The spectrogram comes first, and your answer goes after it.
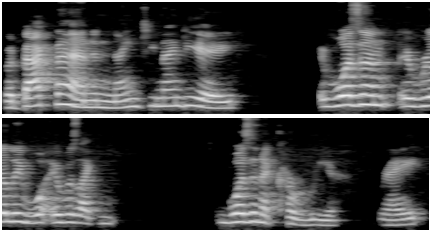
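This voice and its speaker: A woman in her forties from the Dominican Republic, telling stories in a casual interview with quick, animated restarts. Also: fairly high pitch. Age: 40s. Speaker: guest, theater director.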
